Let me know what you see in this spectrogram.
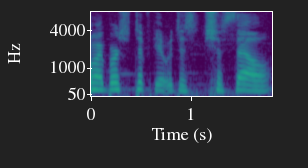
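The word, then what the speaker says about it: Schascle: It's like the game chess with an L after.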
